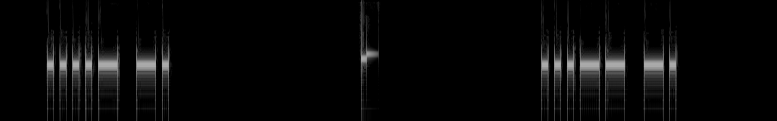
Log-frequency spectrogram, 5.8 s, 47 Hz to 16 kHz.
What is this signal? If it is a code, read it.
Morse code, heard as a keyed tone, about 25 wpm, 700 Hz. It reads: 4N 3N
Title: Common Cut Numbers - 2-Digit 25wpm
